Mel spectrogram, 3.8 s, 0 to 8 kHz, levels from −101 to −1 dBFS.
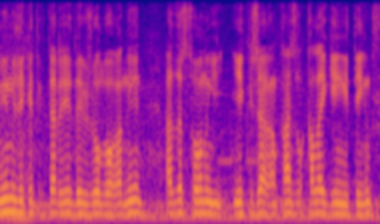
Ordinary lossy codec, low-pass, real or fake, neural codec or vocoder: none; none; real; none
